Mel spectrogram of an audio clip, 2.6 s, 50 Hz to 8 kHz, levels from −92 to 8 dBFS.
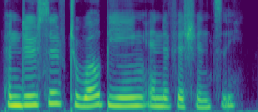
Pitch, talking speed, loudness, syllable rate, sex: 230 Hz, 115 wpm, -15 LUFS, 5.2 syllables/s, female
